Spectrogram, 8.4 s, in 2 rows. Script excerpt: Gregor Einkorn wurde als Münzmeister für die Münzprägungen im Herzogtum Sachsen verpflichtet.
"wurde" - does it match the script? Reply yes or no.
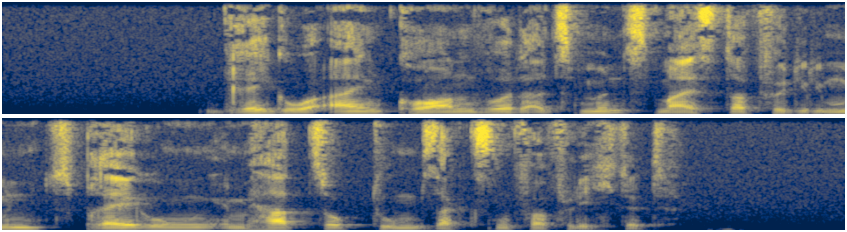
yes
